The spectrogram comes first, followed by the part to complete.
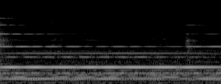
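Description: Small brass singing bowl played with a stick, ringing with several steady tones and a slow pulsing wobble. There is a light click of the stick on the bowl at the start and again near the end. It is rung to bring the class back out of final relaxation.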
